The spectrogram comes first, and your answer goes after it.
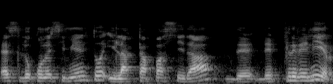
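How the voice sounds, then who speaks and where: A man talks at a fairly slow pace. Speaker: caller. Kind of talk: phone-in opinion. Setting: phone call. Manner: halting, many fillers and repetitions.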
